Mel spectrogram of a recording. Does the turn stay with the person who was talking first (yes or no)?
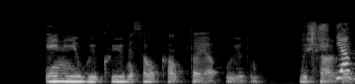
no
